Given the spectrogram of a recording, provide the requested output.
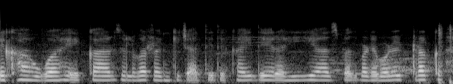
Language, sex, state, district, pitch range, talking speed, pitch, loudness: Hindi, female, Chhattisgarh, Raipur, 190-200 Hz, 225 wpm, 195 Hz, -19 LUFS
